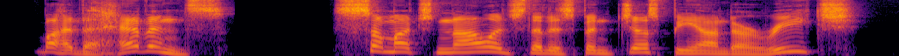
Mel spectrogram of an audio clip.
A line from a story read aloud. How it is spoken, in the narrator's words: Brother Vaughn exclaimed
